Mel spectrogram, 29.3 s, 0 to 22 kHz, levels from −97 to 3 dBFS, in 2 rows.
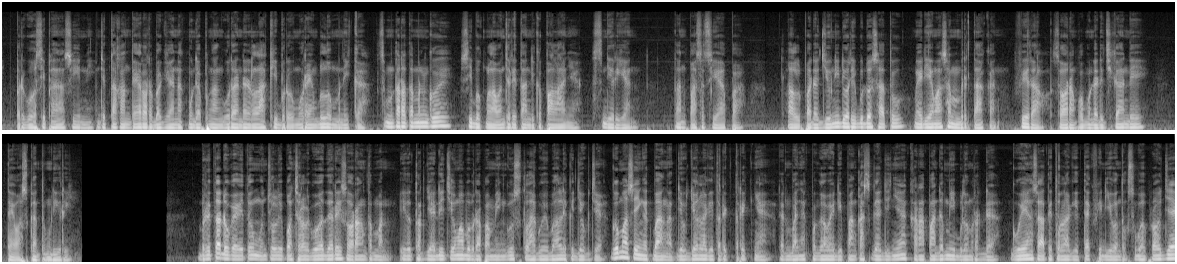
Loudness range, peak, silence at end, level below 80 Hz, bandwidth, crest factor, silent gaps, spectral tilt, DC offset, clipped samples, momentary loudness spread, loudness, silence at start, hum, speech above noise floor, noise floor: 4 LU; 0 dBFS; 0 s; -30 dBFS; 15 kHz; 16 dB; 15.67-16.71 s; -7 dB/octave; under 0.1%; under 0.1%; 8 LU; -18 LUFS; 0.2 s; none; over 74 dB; under -90 dBFS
